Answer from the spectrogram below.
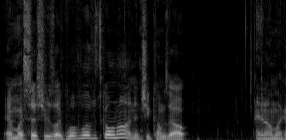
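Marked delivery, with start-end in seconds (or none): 0.8-1.7 high-pitched startled questioning; mock alarm in a high voice; imitating alarmed sister.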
